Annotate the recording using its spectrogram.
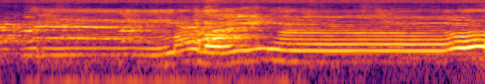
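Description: A single voice singing a Black Thai folk courtship song, unaccompanied, drawing out a long note that bends in pitch about a second in and then holds steady.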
